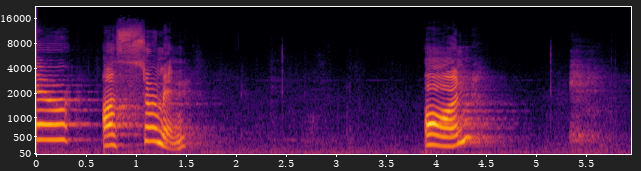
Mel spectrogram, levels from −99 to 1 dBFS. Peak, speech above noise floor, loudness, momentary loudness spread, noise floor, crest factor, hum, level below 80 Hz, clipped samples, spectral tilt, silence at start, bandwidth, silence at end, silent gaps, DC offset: -4 dBFS; 42 dB; -20 LUFS; 19 LU; -60 dBFS; 20 dB; none; -60 dBFS; under 0.1%; -3.5 dB/octave; 0 s; 12.5 kHz; 1.5 s; none; under 0.1%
